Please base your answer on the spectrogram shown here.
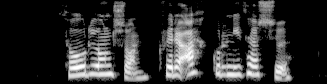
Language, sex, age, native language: Icelandic, female, 50-59, Icelandic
